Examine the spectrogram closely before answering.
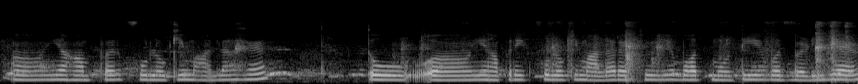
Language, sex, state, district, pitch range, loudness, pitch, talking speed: Hindi, female, Jharkhand, Jamtara, 210-225 Hz, -27 LUFS, 215 Hz, 170 wpm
